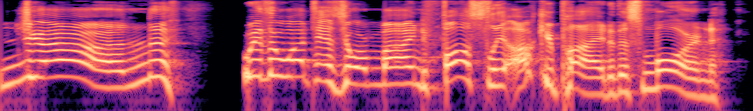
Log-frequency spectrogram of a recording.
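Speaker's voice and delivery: very high, slow raging shout, one word drawn out. Narrating a scene where a raging man kicks in the door and confronts john, raging shout. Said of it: "he looks at you and he shouts".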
